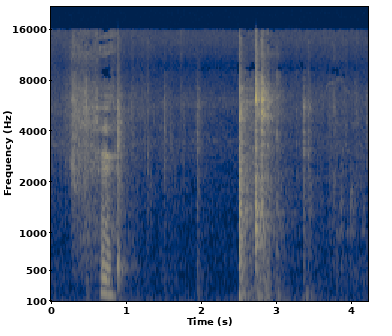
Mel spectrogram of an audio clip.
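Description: A single sharp knock about two and a half seconds in, from the glass pot lid being handled over the steel cooking pot.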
